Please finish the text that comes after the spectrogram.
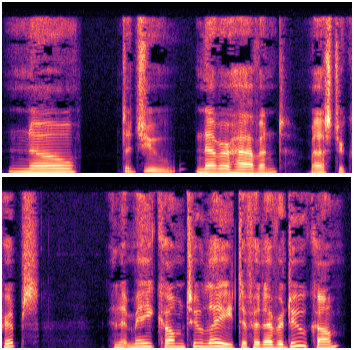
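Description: Prickly country housekeeper, rustic speech; man doing her in falsetto-ish lift, dry close read. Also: a little slow, creaky, mellow, dry recording. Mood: tart. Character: prim middle-aged woman housekeeper, touchy.

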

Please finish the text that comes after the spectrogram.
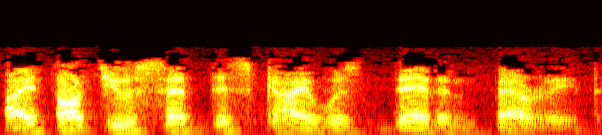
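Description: An actor playing a coolly taunting, sinister night elevator operator in a 1950s radio thriller, laconic and ominous. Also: male voice, on the low side, expressive, normal speed, husky. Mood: taunting, menacing. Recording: muffled, tinny 1950s radio recording.

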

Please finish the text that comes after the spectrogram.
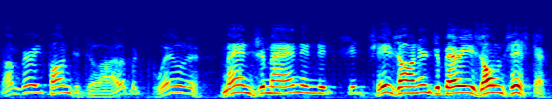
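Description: A man's voice: very high voice, very animated, a little fast, slightly rough, exaggerated voice. An actor playing a cantankerous, morbid man in his eighties with a rural American accent, folksy and grumbling in 1940s radio drama style. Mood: morose, stubborn. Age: 80s. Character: cantankerous, morbid old rustic man of eighty-six, stubborn neighbor. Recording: dull, lo-fi 1940s radio recording.

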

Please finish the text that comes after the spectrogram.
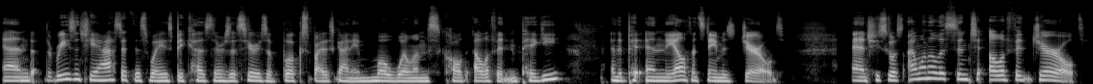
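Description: A woman's voice: on the low side, quick pace, no echo, studio quality. A woman co-hosting a podcast, telling stories in a casual, chatty way and acting out what people said. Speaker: podcast co-host. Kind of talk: casual conversational storytelling.

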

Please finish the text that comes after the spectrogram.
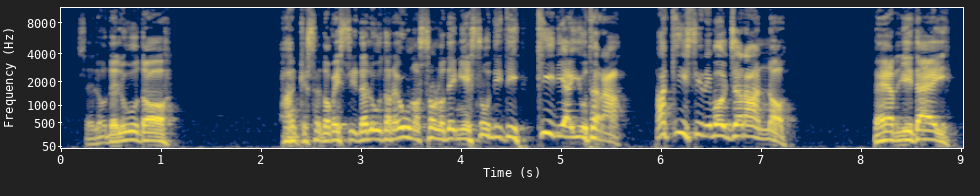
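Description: A man's voice: sits high, creaky, fairly bright tone, pitched above the performer's own voice, exaggerated voice. An Italian man narrating an audiobook and voicing a proud, furious barbarian king in disguise who swears vehement, declamatory oaths.

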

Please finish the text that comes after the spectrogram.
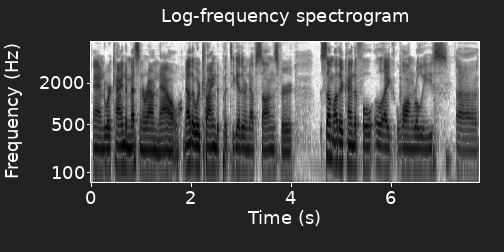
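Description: Smooth-voiced man in casual chat. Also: lowish voice, little pitch movement, normal speed. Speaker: band member being interviewed.

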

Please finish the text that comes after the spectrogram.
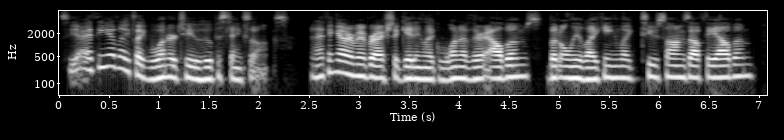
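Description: A man's voice: on the high side, fast talker, no room sound. Chatty man explaining, dry sound. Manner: chatty, explaining with rhetorical "right?". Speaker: podcast co-host. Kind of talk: casual chat.

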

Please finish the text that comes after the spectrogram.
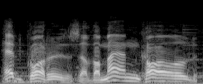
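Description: A man's voice: mid-range voice, very animated, a little slow. A man announcing an old radio drama in a dramatic, scripted style. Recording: dull vintage radio, loud music. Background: loud brass music.

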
